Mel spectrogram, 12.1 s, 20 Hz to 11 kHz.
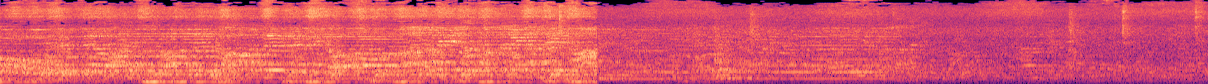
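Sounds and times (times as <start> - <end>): group singing: 0.0 - 6.0.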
